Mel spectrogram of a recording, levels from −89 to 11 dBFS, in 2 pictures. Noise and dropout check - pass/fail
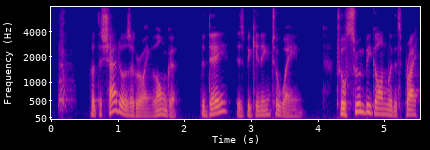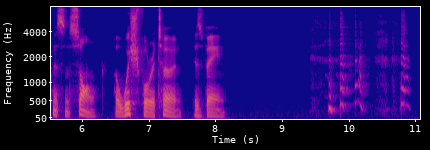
fail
